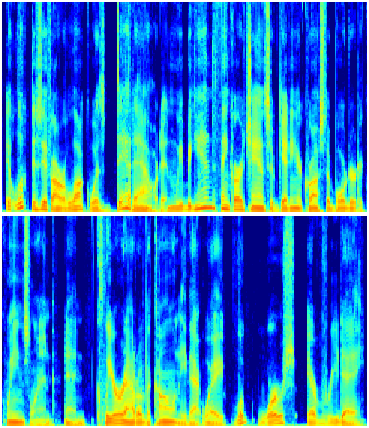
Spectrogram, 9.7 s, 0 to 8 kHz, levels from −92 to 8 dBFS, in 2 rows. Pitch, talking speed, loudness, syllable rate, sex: 105 Hz, 215 wpm, -18 LUFS, 5.2 syllables/s, male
